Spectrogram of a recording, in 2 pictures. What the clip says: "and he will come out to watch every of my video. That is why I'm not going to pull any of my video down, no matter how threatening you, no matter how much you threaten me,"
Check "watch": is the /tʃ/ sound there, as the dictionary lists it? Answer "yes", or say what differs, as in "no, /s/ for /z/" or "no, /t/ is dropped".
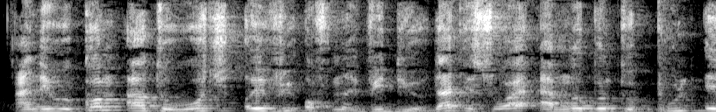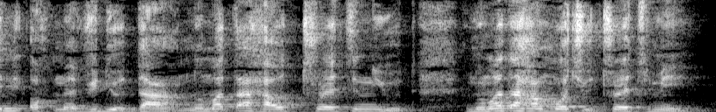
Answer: yes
